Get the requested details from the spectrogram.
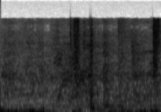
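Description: A fiery blast roars close by.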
